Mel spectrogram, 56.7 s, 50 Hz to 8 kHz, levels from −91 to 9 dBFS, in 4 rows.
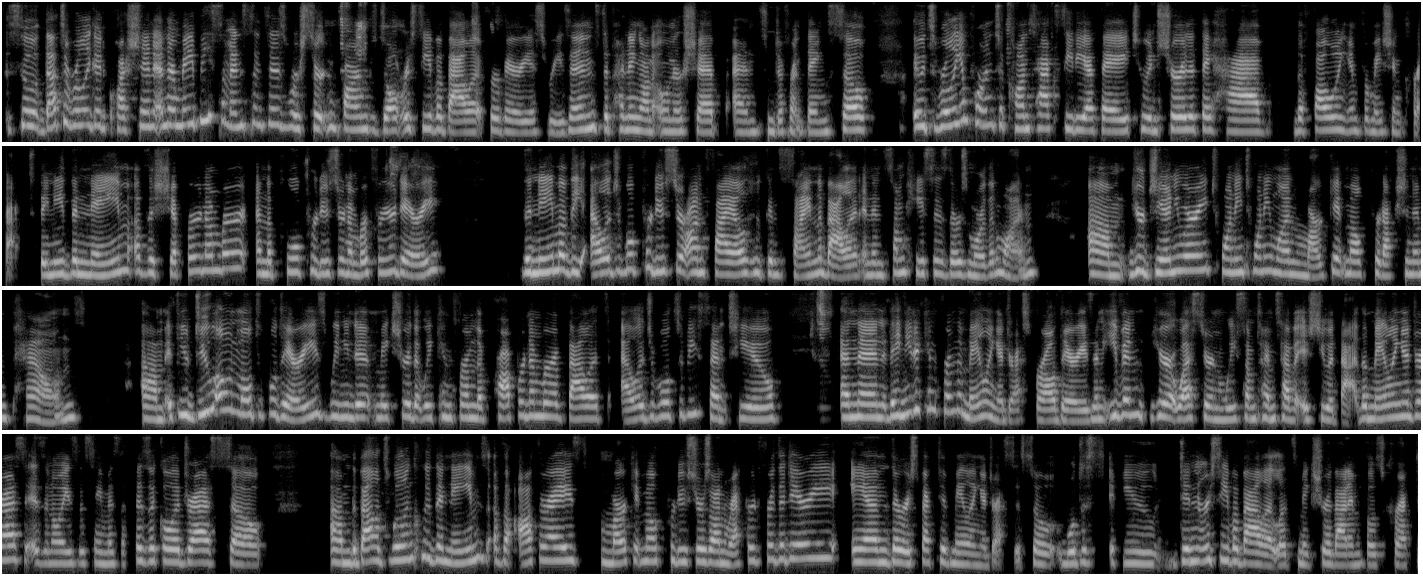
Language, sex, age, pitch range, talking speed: English, female, 20-39, 210-255 Hz, 205 wpm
